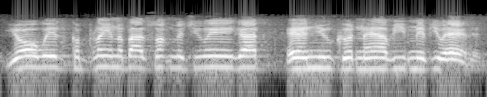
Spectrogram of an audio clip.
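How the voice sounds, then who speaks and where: Male actor for teasing male studio worker, 1940s radio comedy. High voice, animated back-talk, narrow-band vintage recording. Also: fairly quick, close to an everyday voice. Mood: exasperated.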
